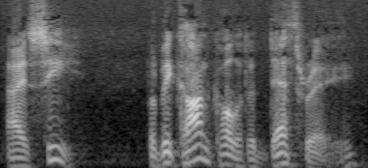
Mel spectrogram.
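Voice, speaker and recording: Earnest British officer, muffled vintage radio. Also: male voice, on the low side, wildly swooping pitch, moderate pace, gravelly, slightly rough, exaggerated voice. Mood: polite, serious. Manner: formal, earnest, hesitant politeness. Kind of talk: 1950s radio drama acting. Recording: dull vintage radio recording.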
